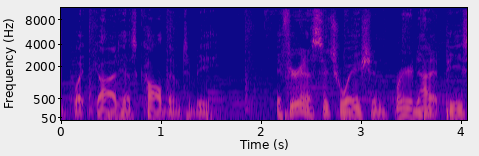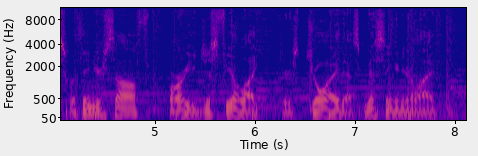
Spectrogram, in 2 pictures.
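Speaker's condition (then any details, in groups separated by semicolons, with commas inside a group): No condition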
